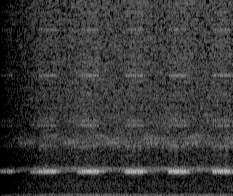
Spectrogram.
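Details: Crickets in the United States chirp in steady pulsed bursts about twice a second, a high ringing trill, over a low rumble of background noise.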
